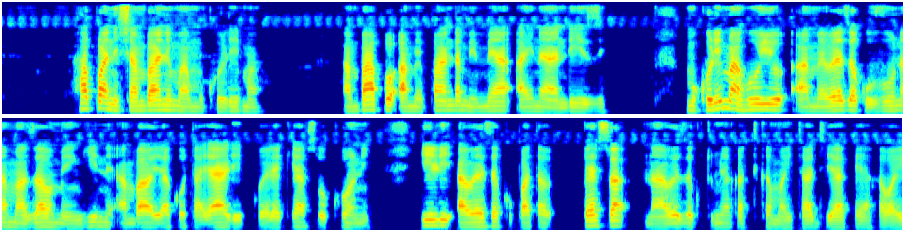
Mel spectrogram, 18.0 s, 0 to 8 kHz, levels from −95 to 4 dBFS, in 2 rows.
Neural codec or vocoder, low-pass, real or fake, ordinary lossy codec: none; 7.2 kHz; real; MP3, 48 kbps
